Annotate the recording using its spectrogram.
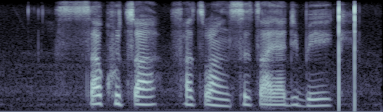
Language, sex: Tswana, female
